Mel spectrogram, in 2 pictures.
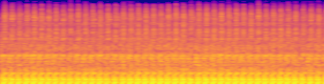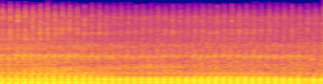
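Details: Steady idle with a quick, even light tapping keeping pace with engine speed, recorded before valve adjustment; loose valve clearance suspected, not confirmed.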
